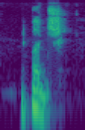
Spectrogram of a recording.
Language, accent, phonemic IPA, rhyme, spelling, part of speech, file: English, Southern England, /bʌd͡ʒ/, -ʌdʒ, budge, verb / noun / adjective, LL-Q1860 (eng)-budge.wav
- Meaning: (verb) 1. To move; to be shifted from a fixed position 2. To move; to shift from a fixed position 3. To yield in one’s opinions or beliefs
